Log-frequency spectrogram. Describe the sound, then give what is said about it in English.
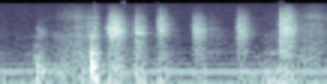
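A dog, Mr. Leroy, pants in quick, steady, breathy bursts, roughly four per second, fairly soft, while getting his butt scratched, over a faint low electrical hum with no talking. “I love this dog.”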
